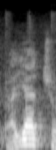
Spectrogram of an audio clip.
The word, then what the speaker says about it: Ajaccio: Sí, porque se va a Ajaccio. Al- al- Ajá. Ayacho, bueno, ¿verdad? Como se pronuncia.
